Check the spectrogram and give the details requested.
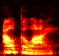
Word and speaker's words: alkali: A few words ending in I will have a long I sound, such as rabbi, alumni, and alkali.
